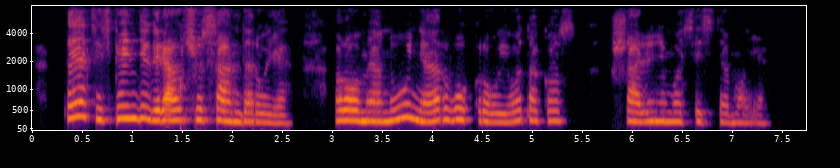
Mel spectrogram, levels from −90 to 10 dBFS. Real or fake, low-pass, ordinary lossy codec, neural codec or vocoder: fake; 7.2 kHz; Opus, 24 kbps; codec, 16 kHz, 16 kbps, FunCodec, trained on Chinese and English, 50 frames a second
